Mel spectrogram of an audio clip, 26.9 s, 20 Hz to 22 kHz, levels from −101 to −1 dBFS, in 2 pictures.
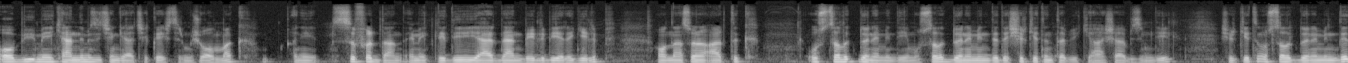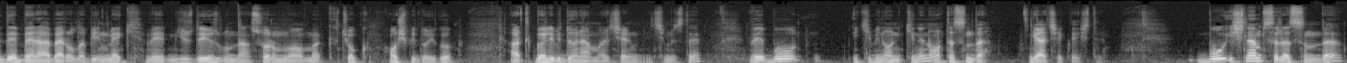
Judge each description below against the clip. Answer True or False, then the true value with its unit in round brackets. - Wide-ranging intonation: False (3.8 semitones)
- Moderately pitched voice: False (115 Hz)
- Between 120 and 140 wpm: True (130 wpm)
